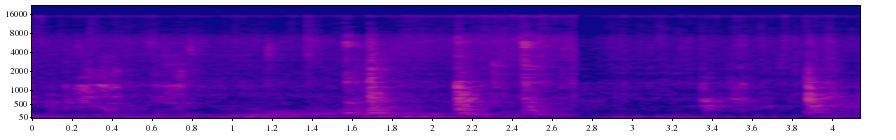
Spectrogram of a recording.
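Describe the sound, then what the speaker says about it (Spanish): Onion frying in a little oil until translucent, a steady crackling sizzle punctuated by repeated scraping strokes of a spoon stirring the pan, close up with no one speaking. "Ahí vamos a poner a que se acitrone la cebolla."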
